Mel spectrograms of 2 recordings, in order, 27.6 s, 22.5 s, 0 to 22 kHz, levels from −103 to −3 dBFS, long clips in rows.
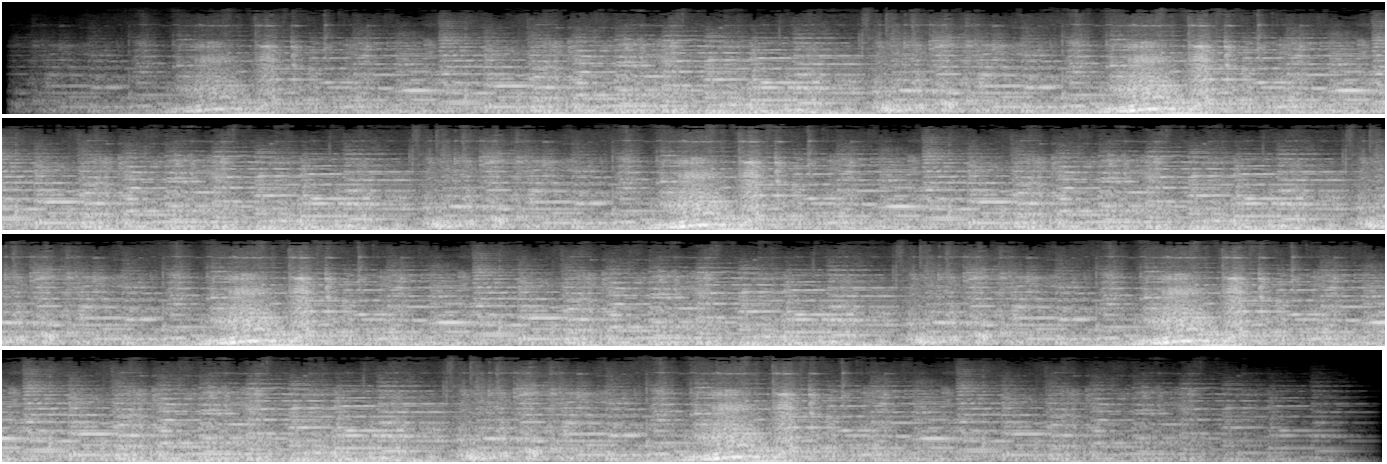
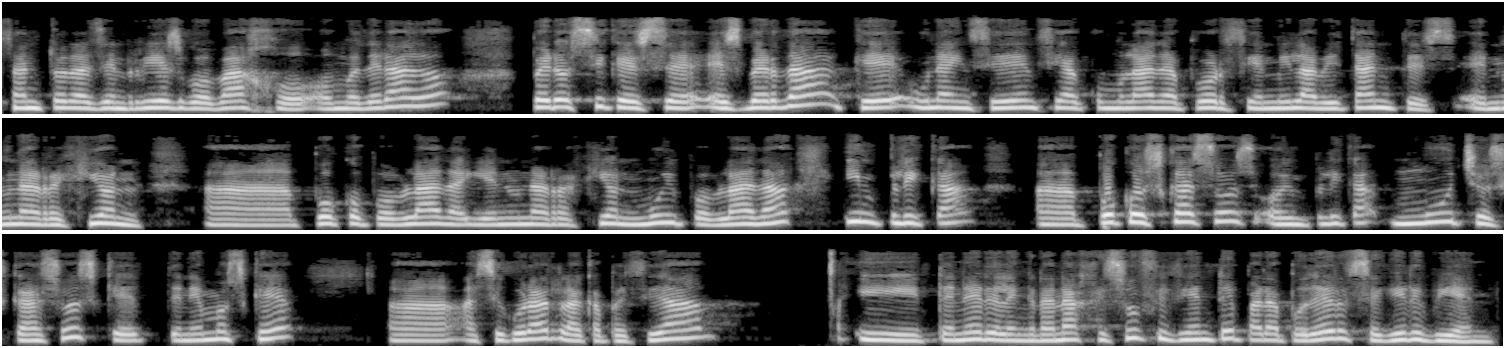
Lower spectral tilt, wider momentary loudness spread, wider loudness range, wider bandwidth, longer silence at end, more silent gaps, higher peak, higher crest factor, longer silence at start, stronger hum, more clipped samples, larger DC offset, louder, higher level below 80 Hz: first, -6 dB/octave vs -4.5 dB/octave; first, 10 LU vs 6 LU; about the same, 2 LU vs 3 LU; first, 15 kHz vs 12.5 kHz; first, 0.25 s vs 0.05 s; second, none vs 2.59-2.65 s, 12.60-12.65 s, 16.89-16.94 s, 18.86-19.10 s; first, 0 dBFS vs -4 dBFS; about the same, 18 dB vs 16 dB; first, 0.3 s vs 0.05 s; neither; neither; neither; about the same, -19 LUFS vs -20 LUFS; first, -30 dBFS vs -76 dBFS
